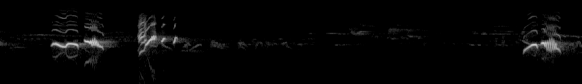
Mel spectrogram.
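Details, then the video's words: Grey-winged blackbird in its natural habitat, giving clear whistled phrases that rise and twist, two quick phrases close together and another after a pause of about three seconds, with near silence between. "Canção do melro com asas cinzentas! Som de melro com asas cinzentas!"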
